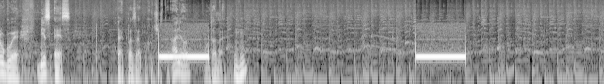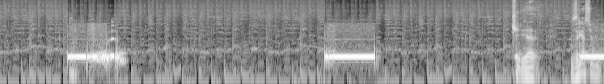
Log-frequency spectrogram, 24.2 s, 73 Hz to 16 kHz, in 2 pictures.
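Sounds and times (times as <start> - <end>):
speech: 0.0 - 1.5, 2.4 - 5.0, 22.4 - 24.1
telephone ringback tone from a radio studio call: 3.2 - 4.3, 8.3 - 9.4, 13.4 - 14.6, 18.6 - 19.7, 23.8 - 24.1.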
